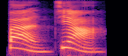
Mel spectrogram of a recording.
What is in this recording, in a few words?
"banjia", chinese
